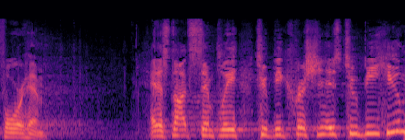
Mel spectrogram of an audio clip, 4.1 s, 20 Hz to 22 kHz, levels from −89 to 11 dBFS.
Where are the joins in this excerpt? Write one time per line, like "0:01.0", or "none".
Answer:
0:01.5

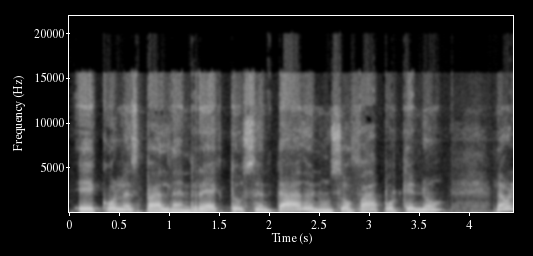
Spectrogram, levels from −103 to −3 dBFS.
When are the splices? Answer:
none

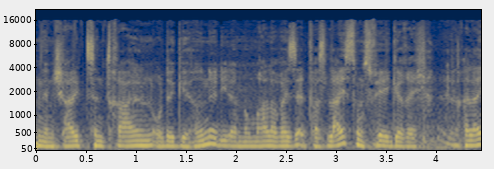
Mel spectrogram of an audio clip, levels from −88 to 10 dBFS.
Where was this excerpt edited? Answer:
none

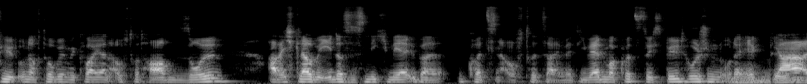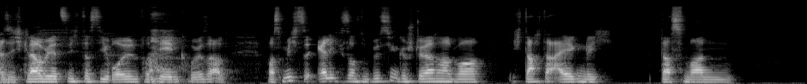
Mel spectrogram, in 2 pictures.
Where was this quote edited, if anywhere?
0:07.7

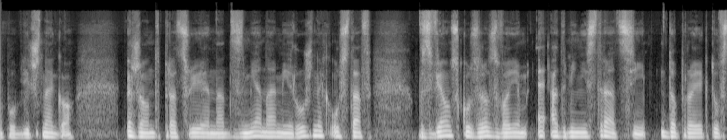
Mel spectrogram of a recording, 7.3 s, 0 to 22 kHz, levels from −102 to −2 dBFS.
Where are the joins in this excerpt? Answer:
0:01.2

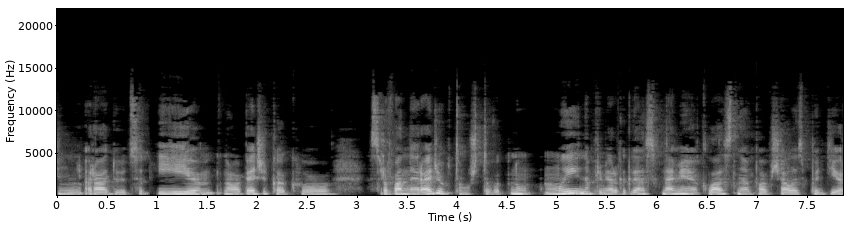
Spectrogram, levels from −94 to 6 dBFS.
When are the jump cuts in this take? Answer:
0:00.9
0:05.6

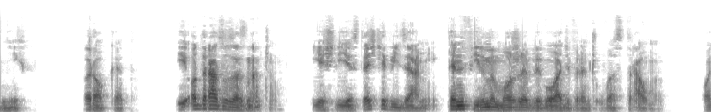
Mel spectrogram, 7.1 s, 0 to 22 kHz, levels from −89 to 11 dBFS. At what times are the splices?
0:04.4

